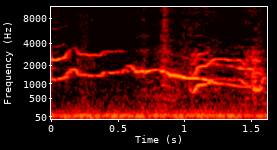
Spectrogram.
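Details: A two-day-old Jindo puppy from a litter of nine, tended by its mother Sarang, gives one long, wavering whine that slides up and down in pitch, over a steady low hum.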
